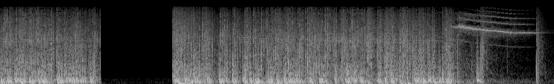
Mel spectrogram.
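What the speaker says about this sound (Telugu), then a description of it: "టపాకాయలు బాబు వెళ్తున్నాయి" Firecrackers burst in a dense, loud crackling barrage that stops for a brief moment and then resumes, closing with a rising whistle and a final sharp pop.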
